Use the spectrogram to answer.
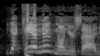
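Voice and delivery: high, loud preacher's cry to the flock; full-force preaching. Acted. Preacher rousing his congregation, loud and high.

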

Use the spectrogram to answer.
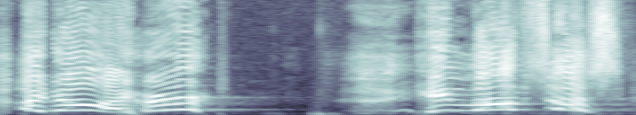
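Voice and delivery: very high, loud eager father; excited old father. Acted. Father interrupting son Levi, high and loud. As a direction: jump in before he finishes.

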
